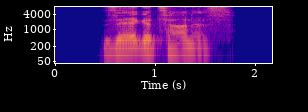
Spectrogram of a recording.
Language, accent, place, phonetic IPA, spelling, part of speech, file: German, Germany, Berlin, [ˈzɛːɡəˌt͡saːnəs], Sägezahnes, noun, De-Sägezahnes.ogg
- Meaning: genitive of Sägezahn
